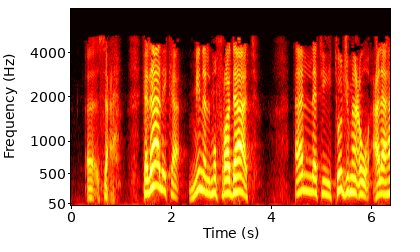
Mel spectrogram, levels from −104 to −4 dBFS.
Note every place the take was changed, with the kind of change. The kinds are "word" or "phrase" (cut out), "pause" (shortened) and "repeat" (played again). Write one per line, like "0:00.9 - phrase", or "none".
none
